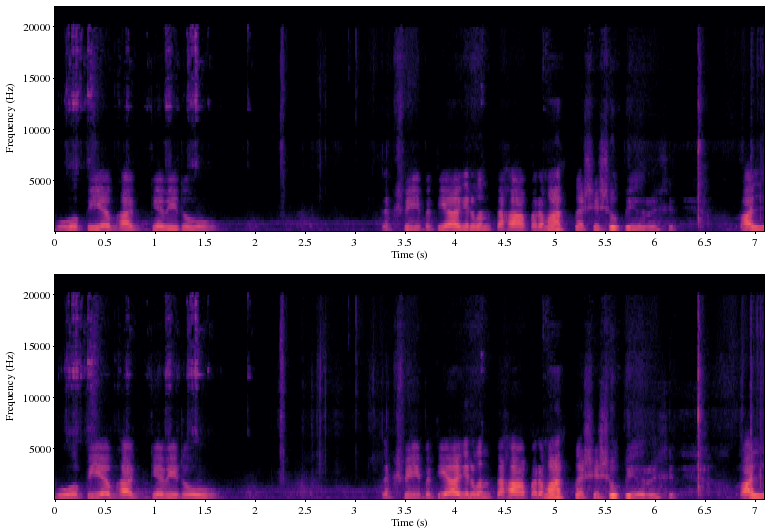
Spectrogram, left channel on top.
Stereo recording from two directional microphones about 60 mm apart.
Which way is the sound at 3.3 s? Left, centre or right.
Centre.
